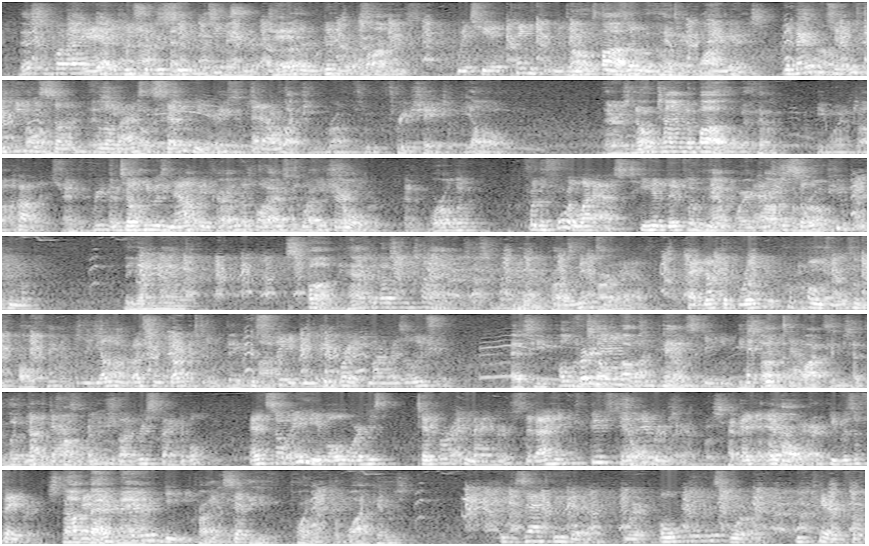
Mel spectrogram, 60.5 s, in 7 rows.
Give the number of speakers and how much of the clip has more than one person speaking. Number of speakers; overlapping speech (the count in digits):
2, about 49%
